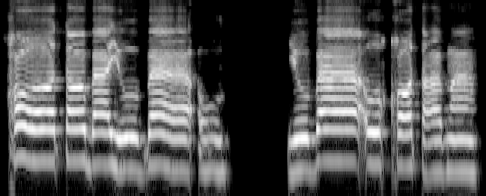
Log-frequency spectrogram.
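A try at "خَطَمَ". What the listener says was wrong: Khotama. Ma-nya kurang panjang, Bu. Khotama.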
